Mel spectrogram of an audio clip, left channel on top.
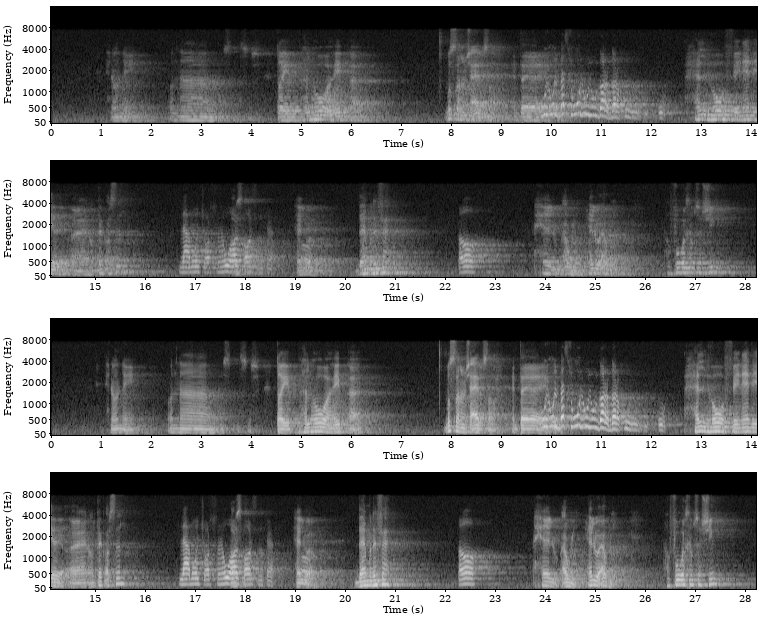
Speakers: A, on the right; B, on the right.
A: احنا قلنا ايه قلنا س- س- س- طيب هل هو هيبقى بص انا مش عارف صراحة انت
B: قول قول
A: قول
B: بس قول قول قول جرب جرب قول قول قول قول.
A: هل هو في نادي آه انا قلت لك ارسنال
B: لا ما قلتش ارسنال هو
A: ارسنال
B: ار في ارسنال فعلا
A: حلو
B: اه
A: قوي ده مدافع
B: اه
A: حلو قوي حلو قوي هو فوق ال 25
